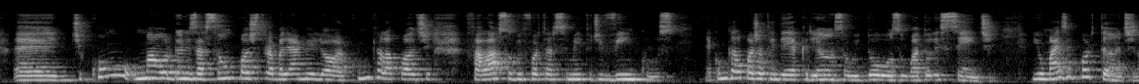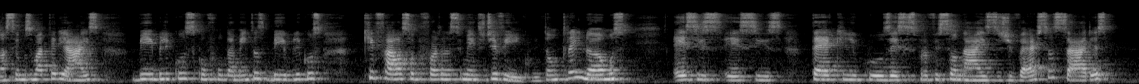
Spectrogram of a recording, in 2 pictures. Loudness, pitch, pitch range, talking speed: -22 LUFS, 230 Hz, 200-250 Hz, 145 wpm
